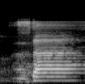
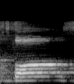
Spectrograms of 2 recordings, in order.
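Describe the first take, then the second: First: The s is thin, tongue base kept low. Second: The s is thick, tongue base raised. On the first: The speaker calls it right. "tapi turunkan pangkal lidahnya" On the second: The speaker calls it wrong. "jangan so"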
